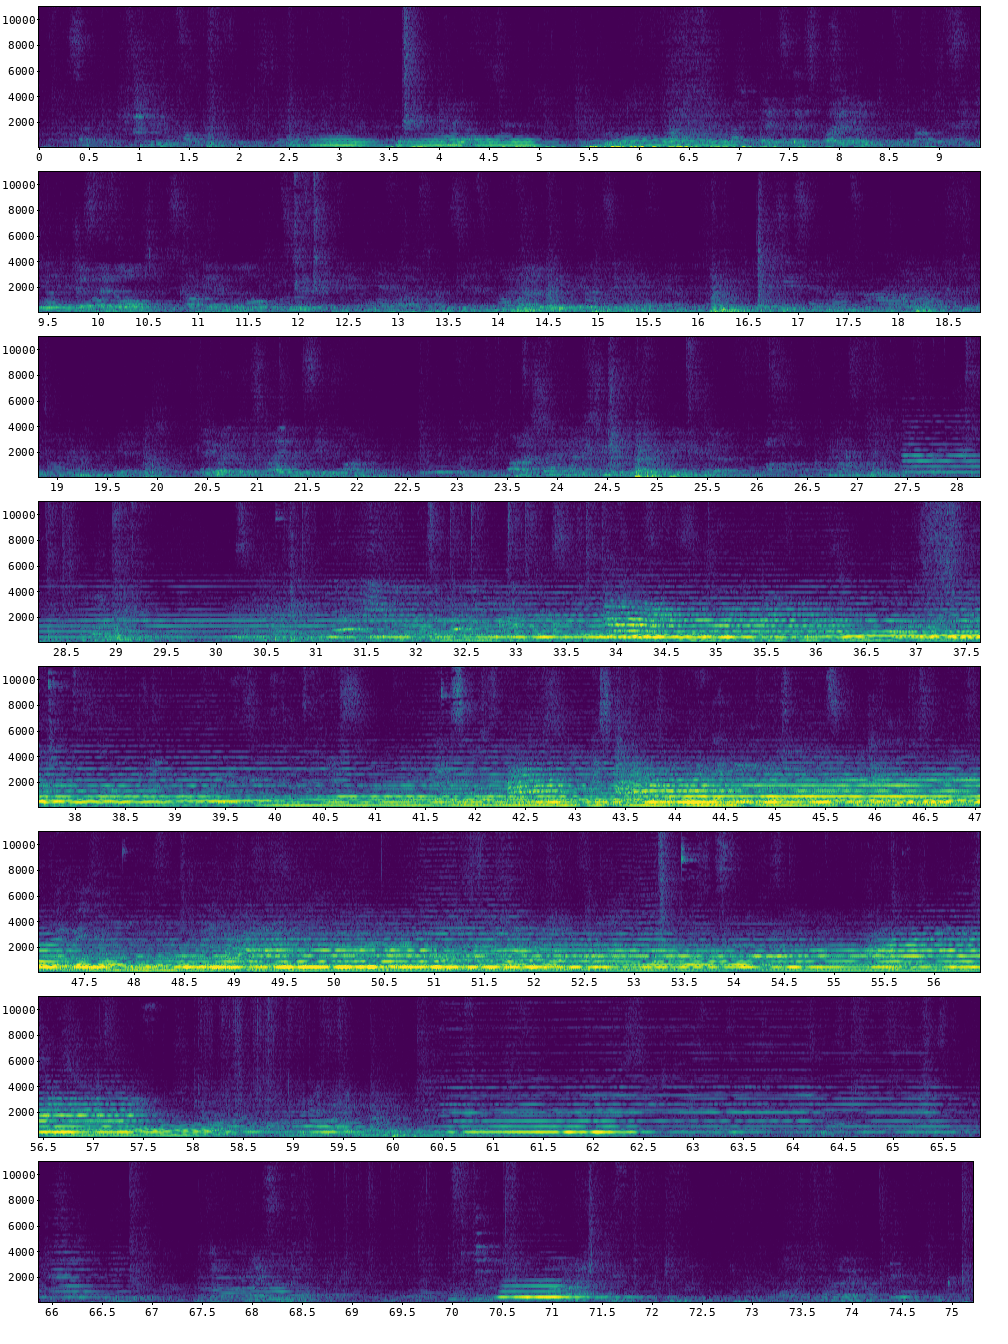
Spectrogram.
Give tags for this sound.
Orchestra Cello Trumpet Trombon Oboe Viola Violin

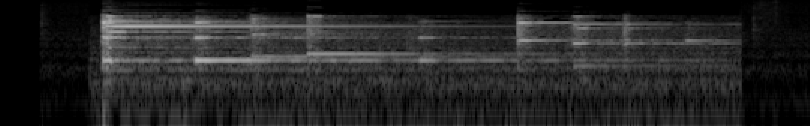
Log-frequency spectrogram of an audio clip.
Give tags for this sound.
Field-recording Studio

